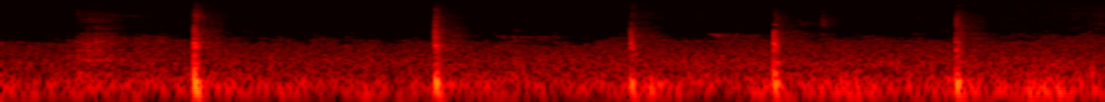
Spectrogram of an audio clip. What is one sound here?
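A basketball bounces on hard pavement at a steady pace.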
